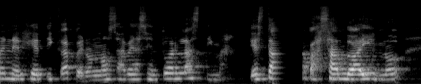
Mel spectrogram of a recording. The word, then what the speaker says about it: lástima: Entonces, no, y aparte dice que no tenemos un buen lenguaje, pero no acentúa lástima. Lástima lleva acento en la A.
